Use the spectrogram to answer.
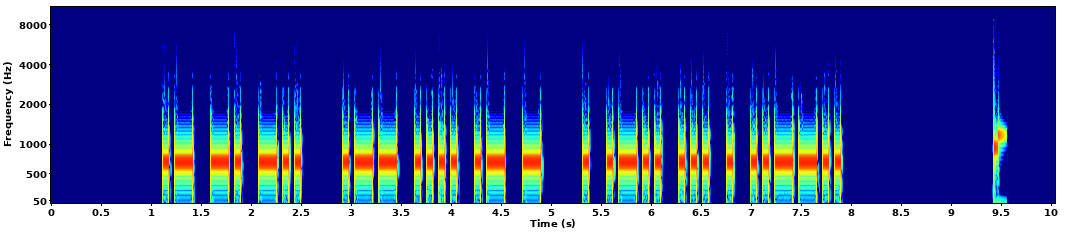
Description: Morse code, heard as a keyed tone, about 20 wpm, 700 Hz. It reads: AND WHAT ELSE?
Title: Sentences from Top 800 Words 20wpm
